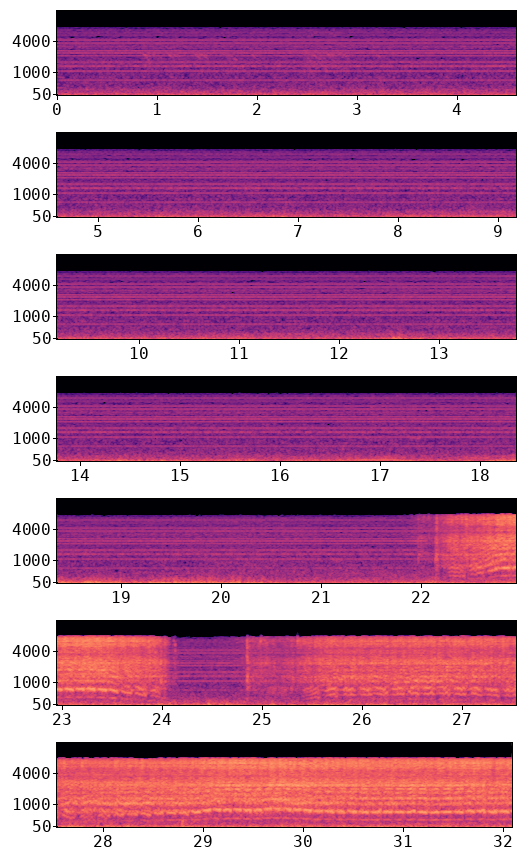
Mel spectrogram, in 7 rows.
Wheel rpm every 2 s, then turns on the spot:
0, 0, 0, 0, 0, 0, 0, 0, 0, 0, 0, 60, 30, 60, 90, 90.
none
